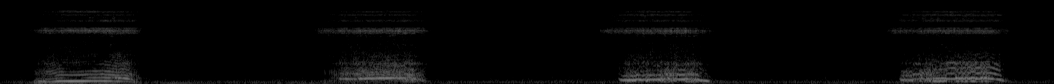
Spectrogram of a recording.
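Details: Woman roommate snoring nightly: four loud rumbling snores on in-breaths, about 21 breaths a minute, quiet exhalations, steady room hum; habitual loud snoring.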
